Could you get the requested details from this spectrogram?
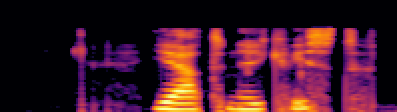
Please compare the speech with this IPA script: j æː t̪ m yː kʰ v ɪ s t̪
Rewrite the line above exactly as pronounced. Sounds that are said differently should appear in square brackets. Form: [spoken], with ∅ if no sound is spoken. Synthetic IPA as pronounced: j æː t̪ [n] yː kʰ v ɪ s t̪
